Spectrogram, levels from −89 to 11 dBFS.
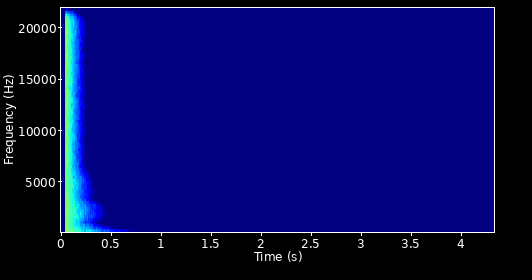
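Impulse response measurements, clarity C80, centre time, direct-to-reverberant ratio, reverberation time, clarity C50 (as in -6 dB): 10.5 dB, 29 ms, -10.5 dB, 0.55 s, 6.0 dB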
